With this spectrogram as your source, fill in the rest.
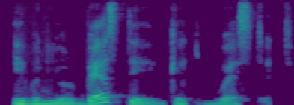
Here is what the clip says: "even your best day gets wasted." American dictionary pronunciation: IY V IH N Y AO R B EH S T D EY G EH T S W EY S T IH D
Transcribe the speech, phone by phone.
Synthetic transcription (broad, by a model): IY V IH N Y AO R B EH S T D EY G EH T W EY S T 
